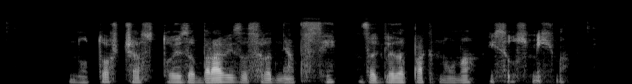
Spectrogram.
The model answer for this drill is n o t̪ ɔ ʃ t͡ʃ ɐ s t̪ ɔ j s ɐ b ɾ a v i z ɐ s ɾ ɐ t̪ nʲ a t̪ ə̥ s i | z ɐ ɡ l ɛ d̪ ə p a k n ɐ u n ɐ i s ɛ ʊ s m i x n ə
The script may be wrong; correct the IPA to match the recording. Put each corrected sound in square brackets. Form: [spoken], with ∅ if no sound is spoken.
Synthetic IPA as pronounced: n o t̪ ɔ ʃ t͡ʃ [a] s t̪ ɔ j [z] ɐ b ɾ a v i z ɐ s ɾ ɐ [d̪] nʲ a t̪ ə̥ s i | z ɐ ɡ l ɛ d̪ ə p a k n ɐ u n [a] i s ɛ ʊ s m i x n ə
